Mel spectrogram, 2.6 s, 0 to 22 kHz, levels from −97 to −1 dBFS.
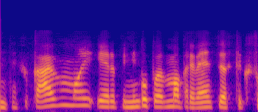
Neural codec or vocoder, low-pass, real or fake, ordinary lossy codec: codec, 16 kHz, about 1 kbps, DyCAST, with the encoder's durations; 7.2 kHz; fake; Opus, 64 kbps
